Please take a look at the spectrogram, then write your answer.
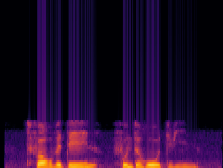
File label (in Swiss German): "farwedeen", Bas Rhin; vin; teintes des vins rouges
